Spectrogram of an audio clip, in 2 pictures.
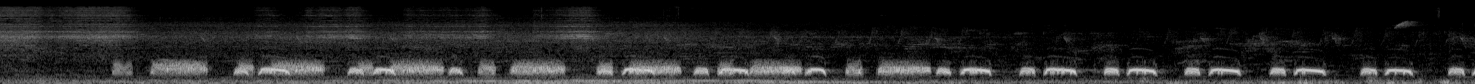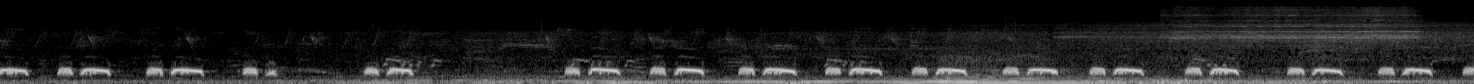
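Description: Spotted doves cooing: a long series of short coos, about two a second, pausing briefly about two-thirds in before starting again.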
